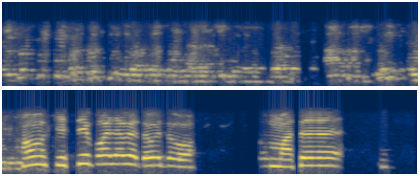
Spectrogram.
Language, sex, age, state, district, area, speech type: Bengali, male, 45-60, West Bengal, Uttar Dinajpur, urban, conversation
